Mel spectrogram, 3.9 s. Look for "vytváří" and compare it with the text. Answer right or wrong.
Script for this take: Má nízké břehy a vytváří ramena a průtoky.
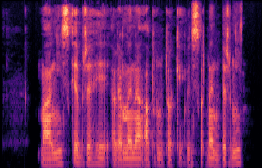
wrong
